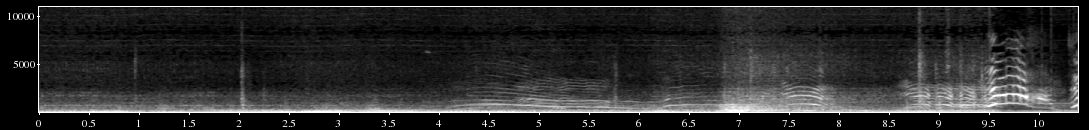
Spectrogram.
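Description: Off-road Jeep's engine running low and steady as it climbs a steep rock ledge, heeling over toward a rollover and recovering. From about four seconds in, onlookers shout and call out, loudest near the end.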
